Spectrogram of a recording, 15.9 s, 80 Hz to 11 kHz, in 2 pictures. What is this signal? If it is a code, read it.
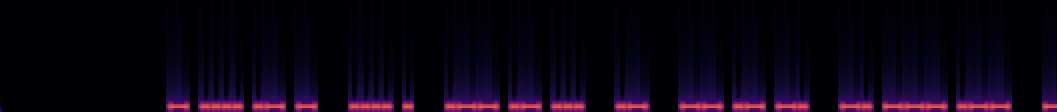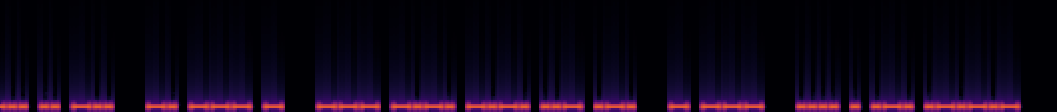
Morse code, heard as a keyed tone, about 32 wpm, 700 Hz. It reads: THAT HE WAS A MAN NOW DID NOT OCCUR TO HER.
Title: Sentences from Top 1000 Words - Review Part 6 - 30wpm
